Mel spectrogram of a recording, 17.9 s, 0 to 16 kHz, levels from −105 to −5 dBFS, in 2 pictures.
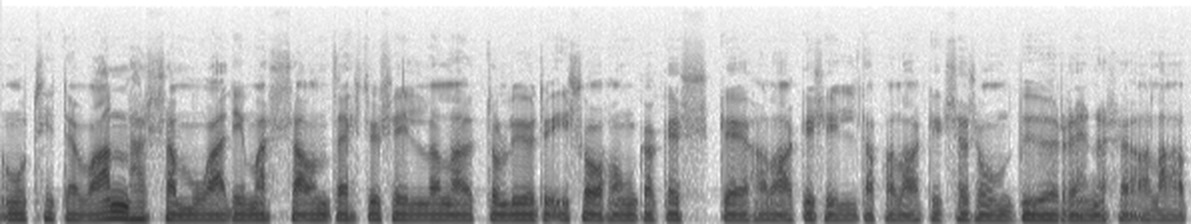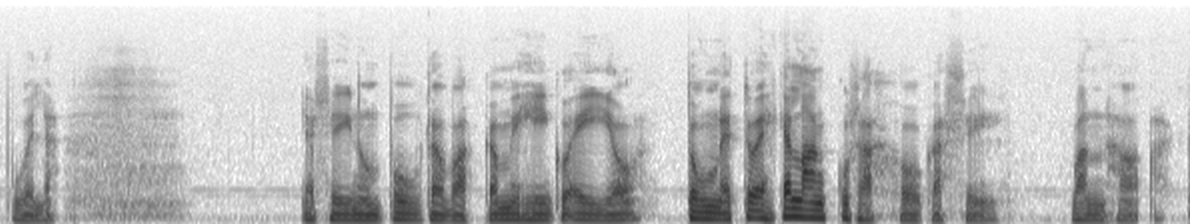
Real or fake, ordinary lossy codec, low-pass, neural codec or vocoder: real; none; 14.4 kHz; none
